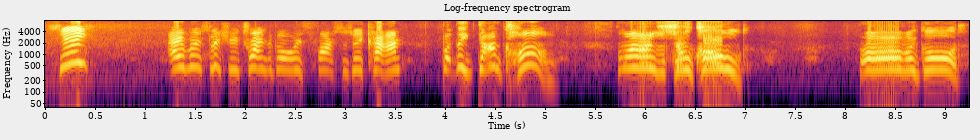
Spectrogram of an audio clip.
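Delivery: loud, thrilled yelling; excited shouting. Real, not acted. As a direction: shout out in delight.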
